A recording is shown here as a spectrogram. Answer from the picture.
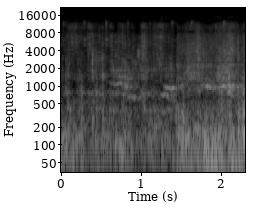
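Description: Faint trickle of water poured from a small enamel basin onto flour in a large earthenware bowl, with soft stirring as the flour is mixed into dough.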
